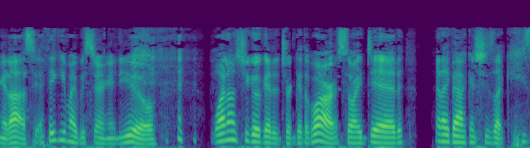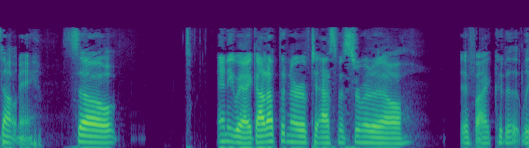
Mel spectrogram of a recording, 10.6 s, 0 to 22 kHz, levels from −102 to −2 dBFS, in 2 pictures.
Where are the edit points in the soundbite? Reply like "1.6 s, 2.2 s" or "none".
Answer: 4.1 s, 4.5 s, 5.4 s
